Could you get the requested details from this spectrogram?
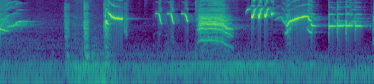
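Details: Tutor song of a young, lively black-winged myna meant for training all myna kinds: a scattered mix of rising whistles, short clipped chirps, a harsh rasping burst and a sustained flat whistle.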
